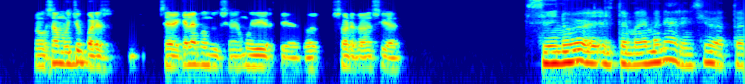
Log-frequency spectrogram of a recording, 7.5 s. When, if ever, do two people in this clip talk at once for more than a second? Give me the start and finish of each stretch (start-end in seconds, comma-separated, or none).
none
